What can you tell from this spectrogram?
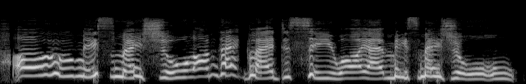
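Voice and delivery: high, loud, drawn-out quavering cry; cling to her and wail with relief; tearful old woman. Acted. Old landlady crying to the girl who found her.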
